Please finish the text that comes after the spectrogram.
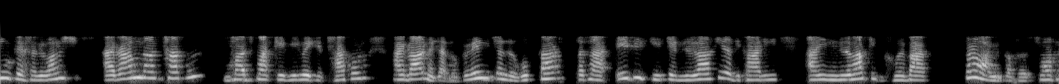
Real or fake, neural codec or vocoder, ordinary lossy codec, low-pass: fake; codec, 24 kHz, 0.9 kbps, WavTokenizer, medium music audio release; none; 3.6 kHz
